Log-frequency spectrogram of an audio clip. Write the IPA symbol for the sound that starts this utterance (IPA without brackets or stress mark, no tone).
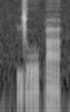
n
